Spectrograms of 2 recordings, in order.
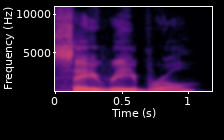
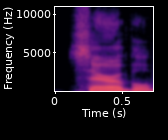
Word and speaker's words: cerebral: This word is pronounced cerebral in all contexts except once. The phrase cerebral palsy, which is most often pronounced cerebral palsy. This exception derives from an old pronunciation of cerebral. In the early 1900s, the preference was for this first syllable to be accented.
